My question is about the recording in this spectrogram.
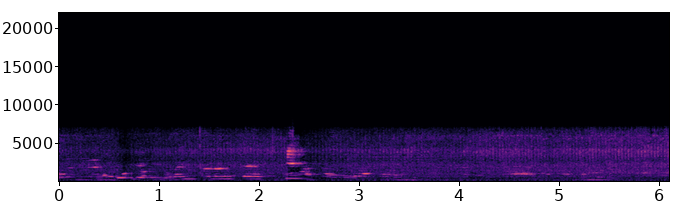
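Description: Background chatter of vendors and shoppers talking at a fish market, busier in the first half and thinner later, over a steady low hum.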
